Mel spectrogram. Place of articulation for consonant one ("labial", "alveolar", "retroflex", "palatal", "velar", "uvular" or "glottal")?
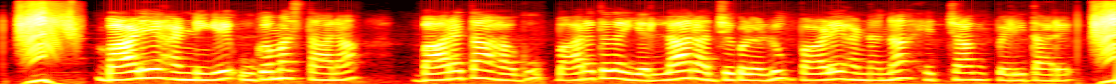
labial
